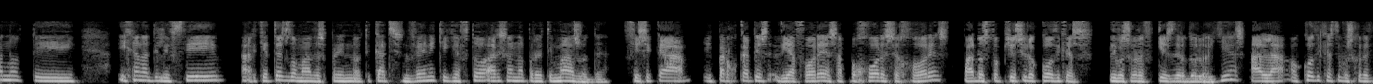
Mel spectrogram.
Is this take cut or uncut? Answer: cut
